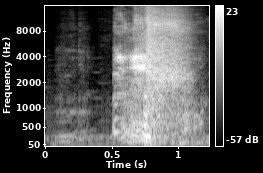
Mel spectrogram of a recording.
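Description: A single loud, explosive, hissing sneeze after a brief quiet intake, then fading; an ordinary sneeze.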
